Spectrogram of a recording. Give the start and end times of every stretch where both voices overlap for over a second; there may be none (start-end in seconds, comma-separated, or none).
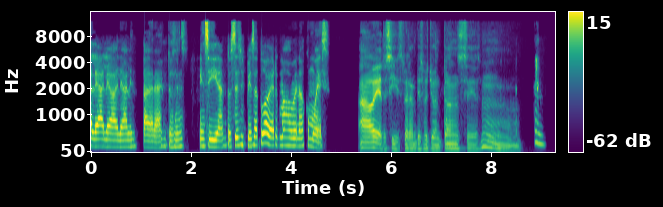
none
